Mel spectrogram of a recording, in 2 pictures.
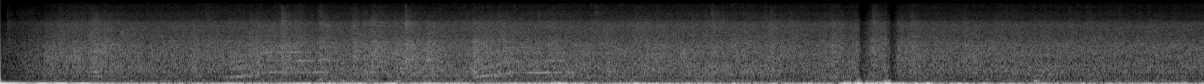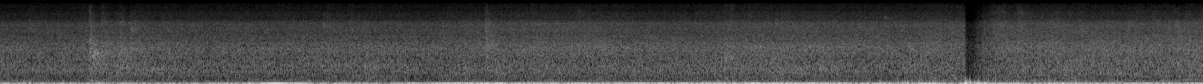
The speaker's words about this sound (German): Da kommt richtig was runter. Bin mal gespannt. Oh, es kommt Wind.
